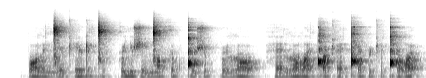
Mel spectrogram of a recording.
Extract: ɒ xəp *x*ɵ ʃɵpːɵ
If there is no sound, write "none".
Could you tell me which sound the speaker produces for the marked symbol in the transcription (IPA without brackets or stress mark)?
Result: ǃ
